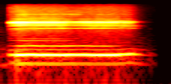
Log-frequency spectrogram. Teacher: یا کے ساتھ اگر جزم ہو، سکون ہو اور اس سے پہلے حرف کے ساتھ زیر کا اعراب لگا ہو تو اس صورت میں ہم یا کو ایک حرف جتنا لمبا کریں گے۔ تو یا کو ہم ایک حرف جتنا لمبا کریں گے اور اس کو پڑھیں گے با یا زیر بی۔ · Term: حروف مدہ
